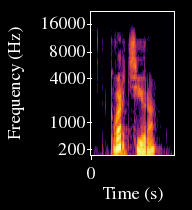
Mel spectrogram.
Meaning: 1. apartment, flat 2. quarters (accommodation, particularly for troops)
- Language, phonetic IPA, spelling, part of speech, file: Russian, [kvɐrˈtʲirə], квартира, noun, Ru-квартира.ogg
